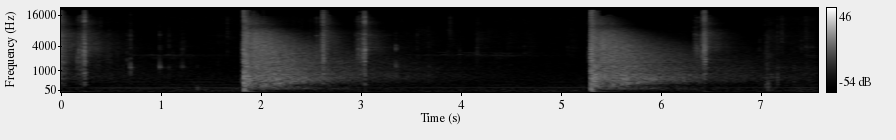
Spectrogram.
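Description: A Mossberg 590 Shockwave shotgun fires two loud, sharp blasts a few seconds apart outdoors, each followed by a long fading echo, with scattered fainter pops and clicks between.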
